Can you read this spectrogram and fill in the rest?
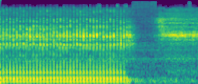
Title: PIit bull snoring ;) 😍😍😍😍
